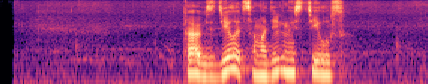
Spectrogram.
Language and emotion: Russian, neutral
